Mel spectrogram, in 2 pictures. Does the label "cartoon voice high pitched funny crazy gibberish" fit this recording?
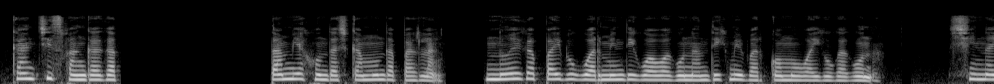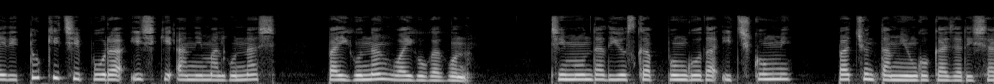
No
